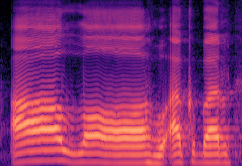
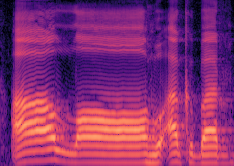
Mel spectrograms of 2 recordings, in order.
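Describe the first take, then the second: The two takes are said the same way.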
